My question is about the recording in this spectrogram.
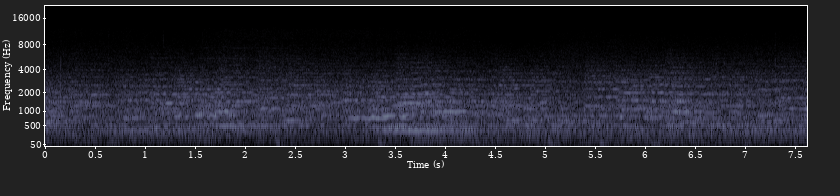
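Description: Tower bells of Perth's Bell Tower (the Swan Bells) being rung in change ringing: many bells sounding in continuous overlapping rounds.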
